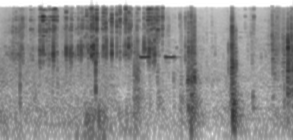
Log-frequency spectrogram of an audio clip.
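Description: Car keys jangling with handling noise, two short high beeps about two seconds in, then a sharp click about three and a half seconds in as a car door is opened.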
